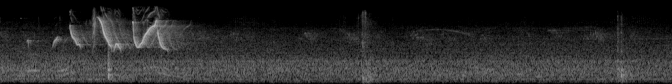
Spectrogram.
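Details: A Golden-billed Saltator (subspecies parkesi) at Canguçu, Rio Grande do Sul, on 4 September 2016 gives one short, loud phrase of four or five sharply swept, whistled notes, then quiet background with a few faint clicks.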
